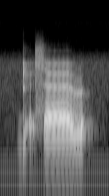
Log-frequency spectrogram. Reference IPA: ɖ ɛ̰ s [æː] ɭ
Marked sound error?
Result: no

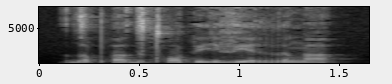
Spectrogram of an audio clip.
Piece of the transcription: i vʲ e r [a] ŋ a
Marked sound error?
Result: yes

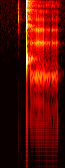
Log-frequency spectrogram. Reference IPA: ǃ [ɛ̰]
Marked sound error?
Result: no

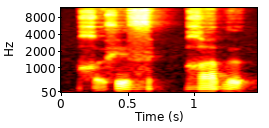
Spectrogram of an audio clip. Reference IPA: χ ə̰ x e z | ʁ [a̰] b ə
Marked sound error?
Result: yes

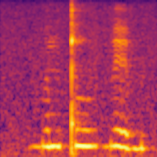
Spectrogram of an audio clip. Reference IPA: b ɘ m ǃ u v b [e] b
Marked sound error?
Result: no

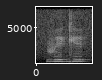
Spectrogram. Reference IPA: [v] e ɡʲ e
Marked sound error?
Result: no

